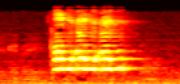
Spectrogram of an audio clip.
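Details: A female pet African grey parrot in Texas, a talkative mimic, gives one rich, wavering gobble copied from a turkey, lasting under a second, with a faint hiss of room noise around it.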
